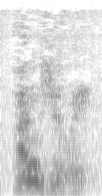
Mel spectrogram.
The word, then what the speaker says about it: Anjali: So, can I get you to pronounce that again for me properly? Sure. Anjali. Anjali.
